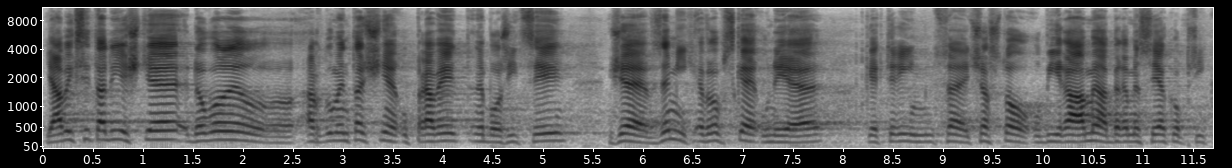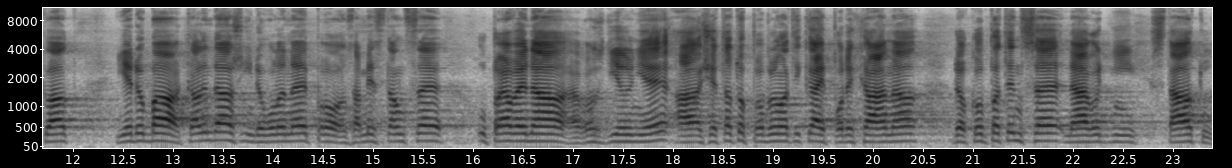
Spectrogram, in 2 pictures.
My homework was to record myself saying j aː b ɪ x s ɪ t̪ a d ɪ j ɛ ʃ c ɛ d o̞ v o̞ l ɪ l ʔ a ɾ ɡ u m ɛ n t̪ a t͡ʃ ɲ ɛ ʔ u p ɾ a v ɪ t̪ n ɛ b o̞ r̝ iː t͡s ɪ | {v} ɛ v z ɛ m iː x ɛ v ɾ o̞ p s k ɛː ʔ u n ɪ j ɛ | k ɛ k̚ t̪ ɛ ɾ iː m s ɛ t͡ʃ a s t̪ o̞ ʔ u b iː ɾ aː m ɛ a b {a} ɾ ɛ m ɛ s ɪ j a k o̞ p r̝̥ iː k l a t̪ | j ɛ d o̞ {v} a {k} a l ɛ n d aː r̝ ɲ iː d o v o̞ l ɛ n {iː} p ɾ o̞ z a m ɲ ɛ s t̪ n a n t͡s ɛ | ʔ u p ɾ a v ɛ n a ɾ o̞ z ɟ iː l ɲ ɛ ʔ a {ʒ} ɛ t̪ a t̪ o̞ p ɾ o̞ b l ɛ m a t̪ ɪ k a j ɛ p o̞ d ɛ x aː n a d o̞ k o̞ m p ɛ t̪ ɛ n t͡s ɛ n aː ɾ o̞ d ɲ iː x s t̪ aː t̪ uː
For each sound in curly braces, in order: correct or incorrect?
incorrect: ʒ, incorrect: ɛ, incorrect: b, correct, incorrect: ɛː, correct

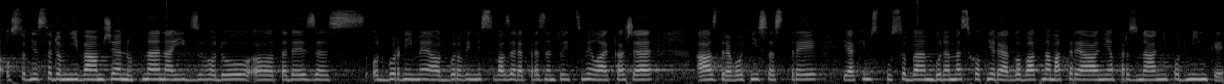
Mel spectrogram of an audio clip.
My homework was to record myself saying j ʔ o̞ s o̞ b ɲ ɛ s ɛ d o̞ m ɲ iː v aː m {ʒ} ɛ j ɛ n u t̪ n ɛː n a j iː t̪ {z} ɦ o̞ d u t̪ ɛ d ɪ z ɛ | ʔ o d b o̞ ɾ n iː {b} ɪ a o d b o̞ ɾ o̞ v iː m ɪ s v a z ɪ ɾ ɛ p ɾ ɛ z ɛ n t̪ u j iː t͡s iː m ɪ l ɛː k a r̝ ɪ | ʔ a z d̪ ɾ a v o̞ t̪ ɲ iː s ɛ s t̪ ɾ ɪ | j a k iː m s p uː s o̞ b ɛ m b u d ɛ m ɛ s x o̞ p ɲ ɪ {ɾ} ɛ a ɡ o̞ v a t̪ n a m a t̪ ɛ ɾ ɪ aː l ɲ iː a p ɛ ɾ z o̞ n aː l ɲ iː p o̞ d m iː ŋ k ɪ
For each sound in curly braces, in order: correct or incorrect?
correct, correct, incorrect: m, correct

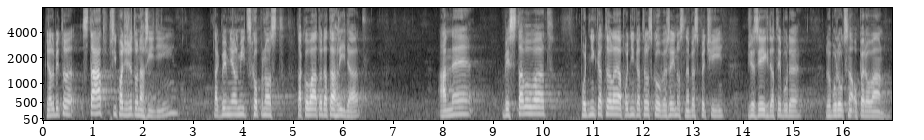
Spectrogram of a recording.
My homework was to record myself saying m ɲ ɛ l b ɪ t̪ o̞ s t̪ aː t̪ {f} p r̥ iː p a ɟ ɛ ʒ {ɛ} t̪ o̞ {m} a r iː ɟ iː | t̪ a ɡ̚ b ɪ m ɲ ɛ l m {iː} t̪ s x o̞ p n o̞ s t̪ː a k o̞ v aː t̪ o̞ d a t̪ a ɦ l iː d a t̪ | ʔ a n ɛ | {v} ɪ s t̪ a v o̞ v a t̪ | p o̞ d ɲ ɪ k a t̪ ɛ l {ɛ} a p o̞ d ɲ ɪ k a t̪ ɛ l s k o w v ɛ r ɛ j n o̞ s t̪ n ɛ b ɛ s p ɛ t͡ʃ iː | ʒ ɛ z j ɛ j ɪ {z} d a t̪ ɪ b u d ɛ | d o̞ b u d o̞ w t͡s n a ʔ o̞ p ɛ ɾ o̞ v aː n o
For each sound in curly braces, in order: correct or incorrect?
correct, correct, incorrect: n, correct, correct, correct, incorrect: ɣ

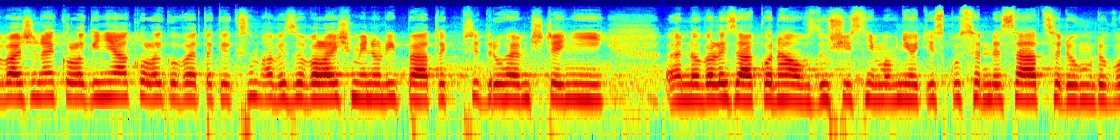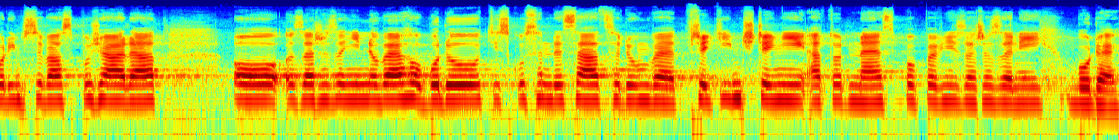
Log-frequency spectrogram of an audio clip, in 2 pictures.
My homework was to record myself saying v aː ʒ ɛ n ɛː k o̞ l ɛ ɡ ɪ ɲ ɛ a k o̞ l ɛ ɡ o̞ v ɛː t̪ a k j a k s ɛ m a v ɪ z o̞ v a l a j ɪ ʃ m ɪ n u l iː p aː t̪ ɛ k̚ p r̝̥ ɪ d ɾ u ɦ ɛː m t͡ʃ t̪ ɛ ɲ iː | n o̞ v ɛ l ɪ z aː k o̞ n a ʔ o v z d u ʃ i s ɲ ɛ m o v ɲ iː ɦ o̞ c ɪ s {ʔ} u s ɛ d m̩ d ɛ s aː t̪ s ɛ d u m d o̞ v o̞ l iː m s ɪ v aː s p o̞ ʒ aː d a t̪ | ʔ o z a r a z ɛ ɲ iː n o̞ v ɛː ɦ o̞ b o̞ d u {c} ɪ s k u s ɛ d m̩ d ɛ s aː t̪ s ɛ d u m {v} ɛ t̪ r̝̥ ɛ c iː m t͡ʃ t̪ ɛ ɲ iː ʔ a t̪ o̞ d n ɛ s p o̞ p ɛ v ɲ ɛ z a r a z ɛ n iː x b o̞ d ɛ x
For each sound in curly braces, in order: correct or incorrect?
incorrect: k, correct, correct

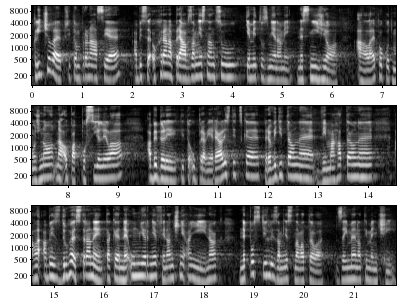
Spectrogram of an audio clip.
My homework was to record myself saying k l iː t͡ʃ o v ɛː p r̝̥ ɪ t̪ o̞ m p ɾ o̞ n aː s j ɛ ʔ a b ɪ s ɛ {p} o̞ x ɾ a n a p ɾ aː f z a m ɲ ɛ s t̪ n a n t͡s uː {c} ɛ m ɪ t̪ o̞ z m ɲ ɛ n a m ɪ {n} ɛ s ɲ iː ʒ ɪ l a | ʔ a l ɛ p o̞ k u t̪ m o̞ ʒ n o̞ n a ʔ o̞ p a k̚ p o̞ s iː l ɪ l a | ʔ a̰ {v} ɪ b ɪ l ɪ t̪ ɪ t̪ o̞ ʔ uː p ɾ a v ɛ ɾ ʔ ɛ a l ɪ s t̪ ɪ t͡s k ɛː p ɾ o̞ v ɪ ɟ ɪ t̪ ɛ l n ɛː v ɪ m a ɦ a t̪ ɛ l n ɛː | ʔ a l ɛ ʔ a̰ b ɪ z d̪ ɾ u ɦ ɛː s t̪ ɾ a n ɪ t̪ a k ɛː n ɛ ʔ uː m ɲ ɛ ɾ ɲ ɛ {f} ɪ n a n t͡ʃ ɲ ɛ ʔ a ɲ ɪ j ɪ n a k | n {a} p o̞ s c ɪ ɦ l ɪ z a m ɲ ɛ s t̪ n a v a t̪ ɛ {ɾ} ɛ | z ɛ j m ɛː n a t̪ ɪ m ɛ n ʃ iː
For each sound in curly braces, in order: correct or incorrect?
incorrect: ʔ, correct, correct, incorrect: b, correct, incorrect: ɛ, incorrect: l

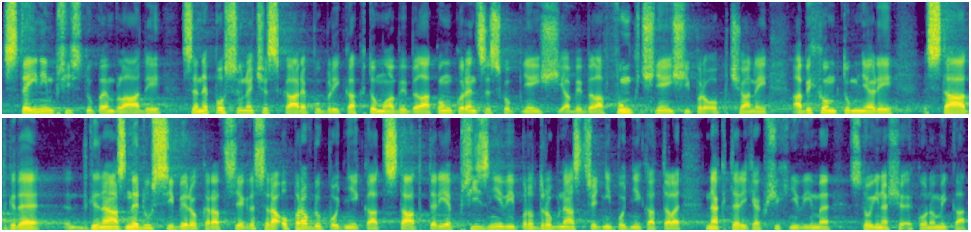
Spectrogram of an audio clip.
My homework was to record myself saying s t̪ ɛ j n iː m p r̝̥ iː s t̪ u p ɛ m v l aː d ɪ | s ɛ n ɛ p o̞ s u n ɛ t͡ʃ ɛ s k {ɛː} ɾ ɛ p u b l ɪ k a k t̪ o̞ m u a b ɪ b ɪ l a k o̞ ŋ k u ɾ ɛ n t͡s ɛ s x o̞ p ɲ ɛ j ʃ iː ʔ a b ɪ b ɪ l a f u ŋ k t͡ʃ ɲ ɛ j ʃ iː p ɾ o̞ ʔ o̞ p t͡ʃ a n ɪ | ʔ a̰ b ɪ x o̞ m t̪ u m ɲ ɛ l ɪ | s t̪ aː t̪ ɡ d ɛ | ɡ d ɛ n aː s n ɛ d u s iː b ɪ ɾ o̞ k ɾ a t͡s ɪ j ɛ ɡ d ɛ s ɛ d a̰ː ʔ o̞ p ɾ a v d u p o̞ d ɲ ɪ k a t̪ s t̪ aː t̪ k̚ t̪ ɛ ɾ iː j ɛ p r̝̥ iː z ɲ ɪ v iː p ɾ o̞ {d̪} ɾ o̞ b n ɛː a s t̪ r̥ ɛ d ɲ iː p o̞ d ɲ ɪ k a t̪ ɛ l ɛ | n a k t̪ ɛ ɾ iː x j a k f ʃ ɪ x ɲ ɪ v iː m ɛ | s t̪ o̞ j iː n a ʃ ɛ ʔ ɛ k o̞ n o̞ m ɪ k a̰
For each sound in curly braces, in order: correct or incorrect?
incorrect: aː, correct

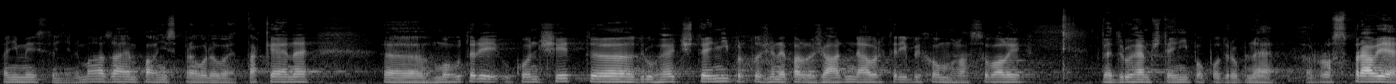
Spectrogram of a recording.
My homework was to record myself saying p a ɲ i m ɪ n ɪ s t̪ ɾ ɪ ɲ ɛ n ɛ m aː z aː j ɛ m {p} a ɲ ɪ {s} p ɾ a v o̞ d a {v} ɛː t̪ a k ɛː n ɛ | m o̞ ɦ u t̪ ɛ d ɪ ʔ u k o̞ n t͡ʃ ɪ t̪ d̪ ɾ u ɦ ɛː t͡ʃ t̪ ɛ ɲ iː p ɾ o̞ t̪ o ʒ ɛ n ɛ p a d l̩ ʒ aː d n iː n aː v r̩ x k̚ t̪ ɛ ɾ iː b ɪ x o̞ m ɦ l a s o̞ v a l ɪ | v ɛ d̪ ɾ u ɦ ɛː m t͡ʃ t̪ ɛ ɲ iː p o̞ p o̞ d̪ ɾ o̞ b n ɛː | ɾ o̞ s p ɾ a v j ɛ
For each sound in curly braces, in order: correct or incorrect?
correct, correct, correct

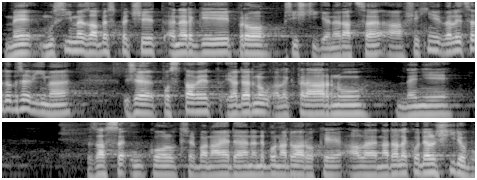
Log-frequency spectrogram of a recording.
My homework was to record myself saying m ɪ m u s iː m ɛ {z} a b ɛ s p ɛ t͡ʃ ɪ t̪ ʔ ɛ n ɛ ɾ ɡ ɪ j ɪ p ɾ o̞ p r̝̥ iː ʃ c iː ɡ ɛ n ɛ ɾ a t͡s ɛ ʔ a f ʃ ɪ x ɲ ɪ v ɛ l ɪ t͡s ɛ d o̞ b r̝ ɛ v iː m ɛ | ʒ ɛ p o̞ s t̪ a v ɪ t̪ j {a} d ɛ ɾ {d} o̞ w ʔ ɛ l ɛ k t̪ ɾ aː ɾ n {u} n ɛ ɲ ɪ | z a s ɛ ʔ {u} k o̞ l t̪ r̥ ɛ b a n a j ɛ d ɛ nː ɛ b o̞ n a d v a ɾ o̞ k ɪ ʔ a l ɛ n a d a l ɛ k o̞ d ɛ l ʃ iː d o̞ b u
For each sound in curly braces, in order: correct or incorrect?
correct, correct, incorrect: n, correct, incorrect: uː

